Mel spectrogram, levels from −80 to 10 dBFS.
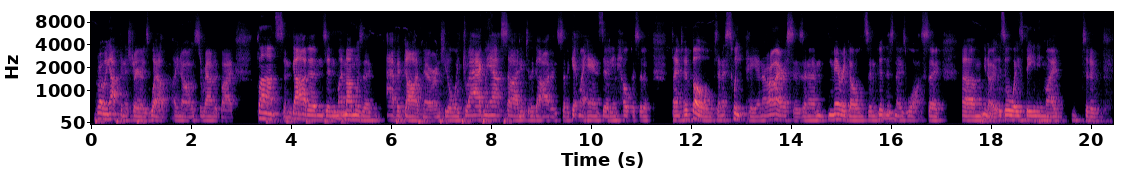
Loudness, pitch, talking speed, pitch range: -29 LUFS, 125 Hz, 210 wpm, 120-130 Hz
